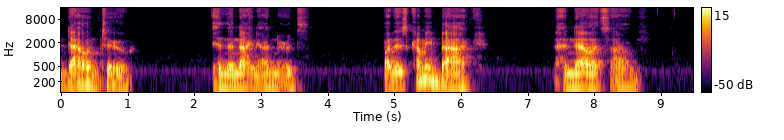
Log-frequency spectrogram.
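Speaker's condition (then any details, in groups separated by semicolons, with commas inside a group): Multiple sclerosis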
